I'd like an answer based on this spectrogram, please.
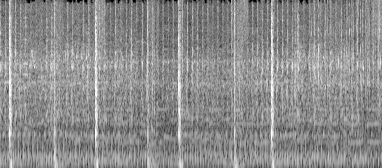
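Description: A small motor running steadily with a low rumble, with a sharp knock about once a second, seven in all.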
